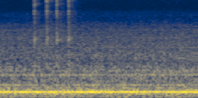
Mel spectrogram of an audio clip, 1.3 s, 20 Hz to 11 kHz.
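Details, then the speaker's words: Tektronix TLA5202 logic analyzer CD-ROM drive reading a music CD: a steady low hum as the disc spins up, with a brief burst of light clicks as the head seeks; drive works normally. "Does the CD ROM drive work? I guess we're going to find out. Again, none of this really matters for what we're doing, but let's find that out now. I hear it spinning up. Does it work?"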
